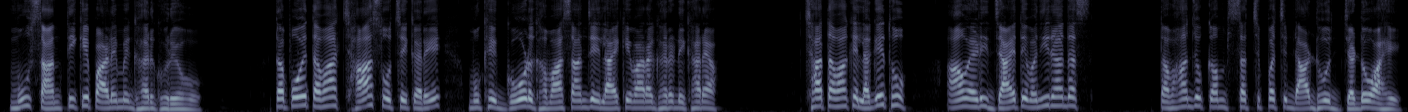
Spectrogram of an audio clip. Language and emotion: Sindhi, angry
